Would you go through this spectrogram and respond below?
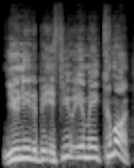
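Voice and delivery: normal talking voice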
